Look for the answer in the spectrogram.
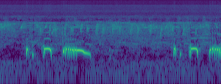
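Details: Spotted dove calling during a confrontation with a wild resident bird that came to a decoy. Two full phrases are heard, each of two brief notes followed by a drawn-out, slightly falling coo, with a pause of about two seconds between them.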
